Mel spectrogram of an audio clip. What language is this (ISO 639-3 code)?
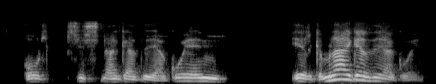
cym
